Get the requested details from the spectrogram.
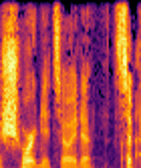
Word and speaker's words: Tsipras: Tsipras. – Alexis. You can't even really say T, can you? Or it's, no, I think it's just Alexis Tsipras.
